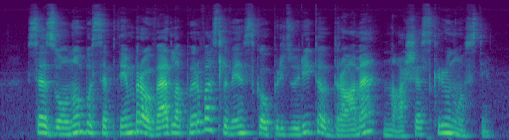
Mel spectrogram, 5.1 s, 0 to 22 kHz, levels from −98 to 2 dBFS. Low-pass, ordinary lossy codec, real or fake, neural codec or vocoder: 19.8 kHz; none; real; none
